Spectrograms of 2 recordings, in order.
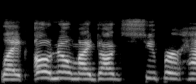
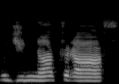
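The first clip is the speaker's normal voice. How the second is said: low, growly, grumbling voice; 5 semitones lower, 10 dB quieter than usual. Retelling what they say to a child: imitating a grumble. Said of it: "and we grumble at 'em".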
